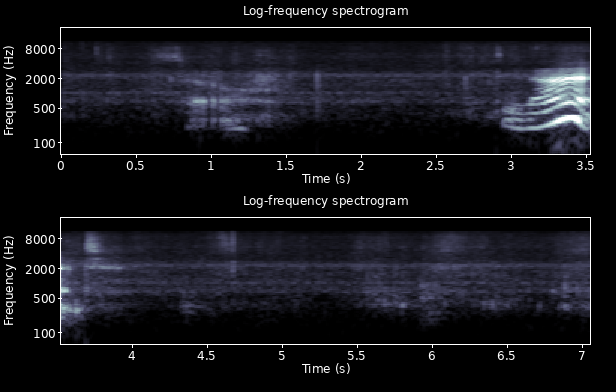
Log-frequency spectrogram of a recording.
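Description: Fabric rustles softly as hands wrap a strap.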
